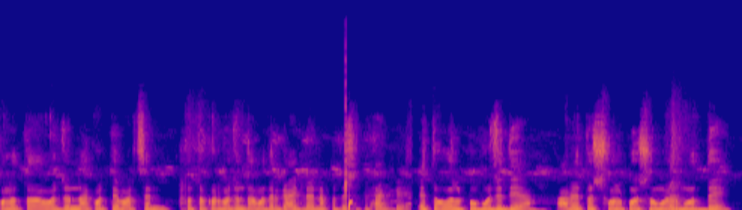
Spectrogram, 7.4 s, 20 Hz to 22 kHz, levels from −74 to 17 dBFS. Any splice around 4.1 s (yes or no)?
yes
